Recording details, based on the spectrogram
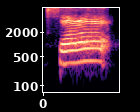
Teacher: जो हमारा फ है इसमें दांतों का सिरा लग रहा है। मतलब दांत में यूज़ में आ रहा है।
